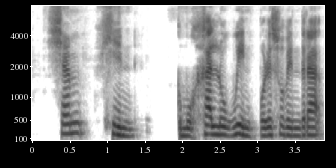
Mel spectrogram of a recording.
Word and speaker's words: Samhain: Celta que se es que se pronuncia sham hin como Halloween por eso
